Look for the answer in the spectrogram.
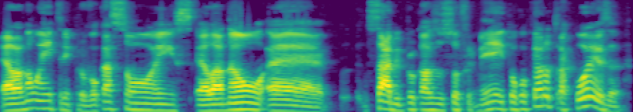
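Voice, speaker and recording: A man's voice: medium pitch, lively intonation. Brazilian man with a tongue-tied lisp. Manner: explanatory, halting, often seeking agreement. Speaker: podcast co-host. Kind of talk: informal Bible teaching.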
